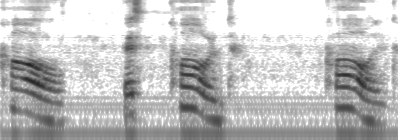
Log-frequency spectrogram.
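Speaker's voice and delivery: "cold" with an open O and a relaxed U glide; American "cold", open and relaxed; "cold" a la norteamericana; North American pronunciation. Shown as a demonstration. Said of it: "la pronunciación más norteamericana".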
